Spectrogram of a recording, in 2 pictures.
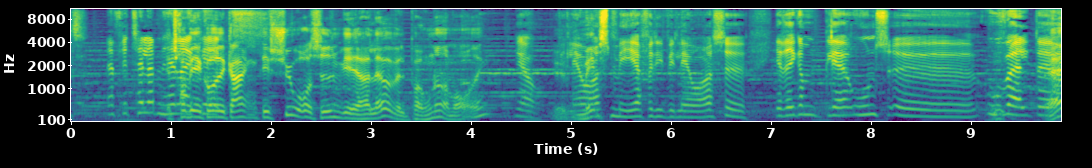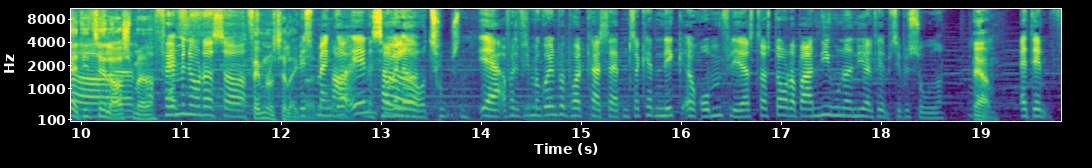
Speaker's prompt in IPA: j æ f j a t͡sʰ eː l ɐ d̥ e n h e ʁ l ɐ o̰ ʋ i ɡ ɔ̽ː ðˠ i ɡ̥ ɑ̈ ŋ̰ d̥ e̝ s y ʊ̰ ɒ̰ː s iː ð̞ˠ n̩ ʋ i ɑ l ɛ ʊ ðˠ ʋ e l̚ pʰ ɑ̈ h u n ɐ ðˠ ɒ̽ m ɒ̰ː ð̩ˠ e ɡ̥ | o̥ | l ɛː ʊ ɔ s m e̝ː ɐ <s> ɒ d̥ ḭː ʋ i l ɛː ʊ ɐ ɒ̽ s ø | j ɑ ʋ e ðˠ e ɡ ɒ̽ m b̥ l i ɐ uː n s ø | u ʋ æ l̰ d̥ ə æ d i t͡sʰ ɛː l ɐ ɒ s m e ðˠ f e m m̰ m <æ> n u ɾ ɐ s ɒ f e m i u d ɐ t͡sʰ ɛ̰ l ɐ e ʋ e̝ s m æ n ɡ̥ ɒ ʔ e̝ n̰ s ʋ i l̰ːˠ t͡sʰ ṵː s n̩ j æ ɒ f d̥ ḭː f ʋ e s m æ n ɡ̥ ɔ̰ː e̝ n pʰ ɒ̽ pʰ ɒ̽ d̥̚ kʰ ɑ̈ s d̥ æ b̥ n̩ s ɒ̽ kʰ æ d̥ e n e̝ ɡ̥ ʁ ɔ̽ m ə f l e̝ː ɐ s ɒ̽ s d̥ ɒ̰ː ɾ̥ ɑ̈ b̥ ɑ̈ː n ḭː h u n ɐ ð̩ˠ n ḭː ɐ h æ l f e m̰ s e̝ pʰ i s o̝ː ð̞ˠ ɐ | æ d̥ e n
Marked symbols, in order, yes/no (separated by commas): no, no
